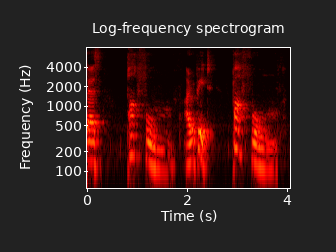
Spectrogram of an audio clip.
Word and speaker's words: parfum: is perfume, called as parfum. I repeat, parfum. R is pronounced as half the ha, half the ka.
